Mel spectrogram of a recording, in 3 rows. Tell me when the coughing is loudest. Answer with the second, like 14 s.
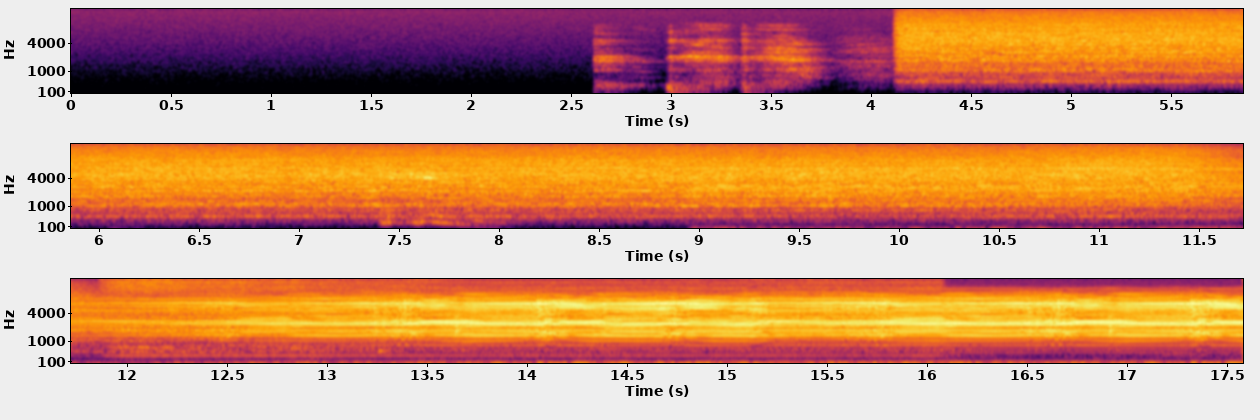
8 s.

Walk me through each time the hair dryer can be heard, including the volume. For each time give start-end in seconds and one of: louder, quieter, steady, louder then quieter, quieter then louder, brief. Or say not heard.
4.1-16.1 quieter.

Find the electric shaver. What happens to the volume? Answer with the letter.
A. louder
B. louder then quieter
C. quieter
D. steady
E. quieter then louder
A.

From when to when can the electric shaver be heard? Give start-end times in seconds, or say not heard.
8.9-17.5.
